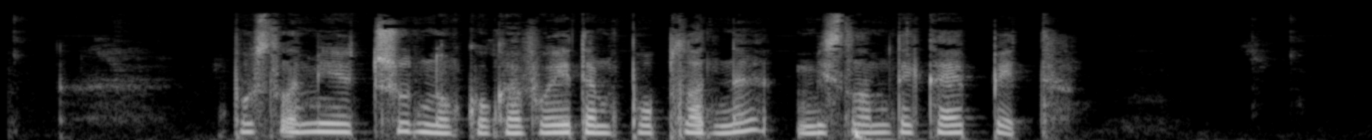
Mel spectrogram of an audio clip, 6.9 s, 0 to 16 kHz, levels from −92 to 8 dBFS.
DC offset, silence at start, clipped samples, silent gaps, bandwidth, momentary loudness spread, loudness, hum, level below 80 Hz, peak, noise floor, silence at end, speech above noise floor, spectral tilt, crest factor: under 0.1%; 1.15 s; under 0.1%; none; 11.5 kHz; 9 LU; -23 LUFS; none; -54 dBFS; -6 dBFS; -76 dBFS; 1.55 s; 53 dB; -5 dB/octave; 18 dB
